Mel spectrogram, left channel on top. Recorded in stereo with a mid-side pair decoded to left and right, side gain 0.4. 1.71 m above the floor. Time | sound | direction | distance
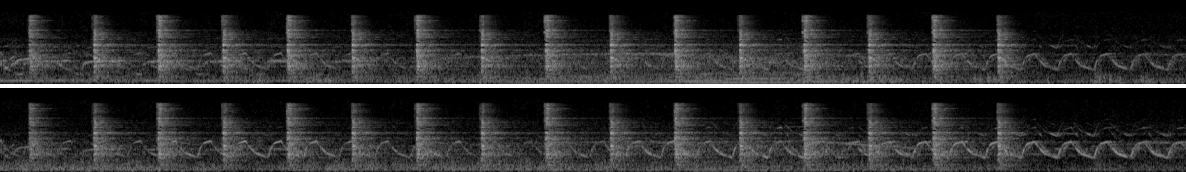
0.3 | ticking | 35° left | 3 m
